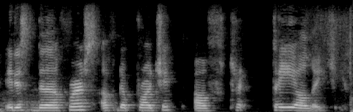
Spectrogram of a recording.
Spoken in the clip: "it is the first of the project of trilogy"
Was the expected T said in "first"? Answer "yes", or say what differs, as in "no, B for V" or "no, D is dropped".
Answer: yes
